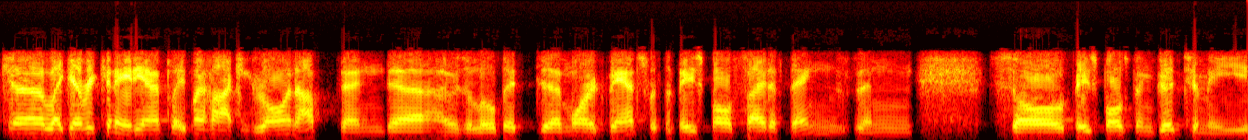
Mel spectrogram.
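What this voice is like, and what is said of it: Slight Canadian accent. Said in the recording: “people can probably tell you got a little bit of an accent. You know, sounds like you might be want to talk about hockey a little more than baseball”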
